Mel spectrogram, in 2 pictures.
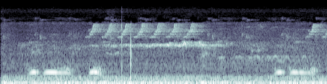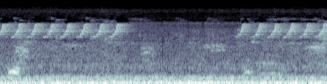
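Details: Birds chirping on a beautiful morning in nature: rapid trains of high, thin chirps come in bursts every few seconds, with lower short whistled notes and a brief rising call, over a steady low rumbling background.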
